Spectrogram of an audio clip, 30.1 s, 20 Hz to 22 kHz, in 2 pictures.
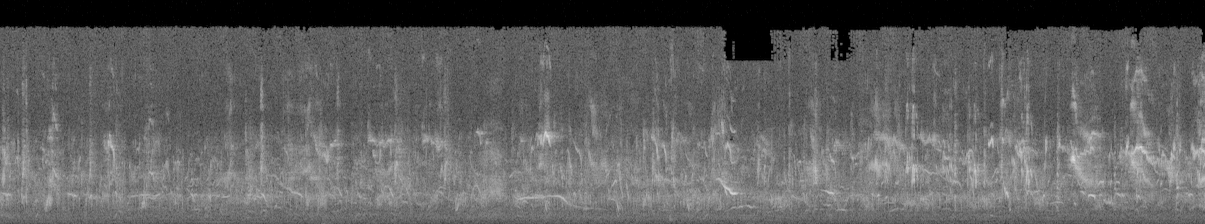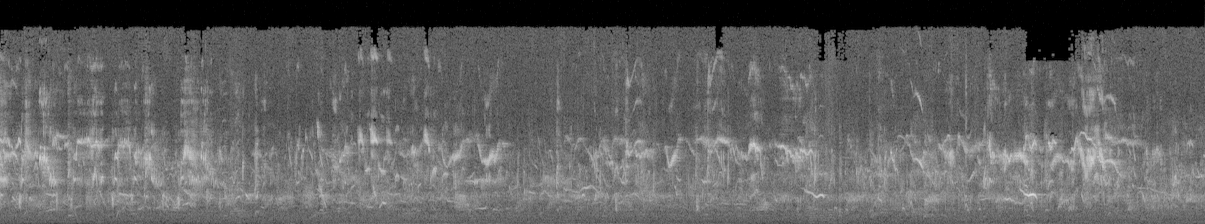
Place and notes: Kirchmöser Ost - starlings, woodpecker, ambience
Kirchmöser, garden ambience /w starlings, woodpecker and others
(Sony PCM D50)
